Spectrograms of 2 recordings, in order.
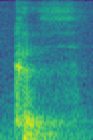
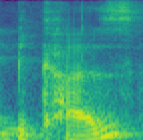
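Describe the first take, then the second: First: Only the second syllable is said, with a vowel. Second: Both syllables are said fully. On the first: "We would normally pronounce it as cuz" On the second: "this isn't how we would normally say the word"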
